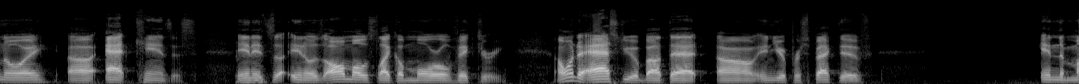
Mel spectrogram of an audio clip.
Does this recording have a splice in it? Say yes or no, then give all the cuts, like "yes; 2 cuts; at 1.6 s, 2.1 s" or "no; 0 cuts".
yes; 1 cut; at 2.4 s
